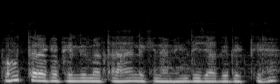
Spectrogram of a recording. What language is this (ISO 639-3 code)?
hin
